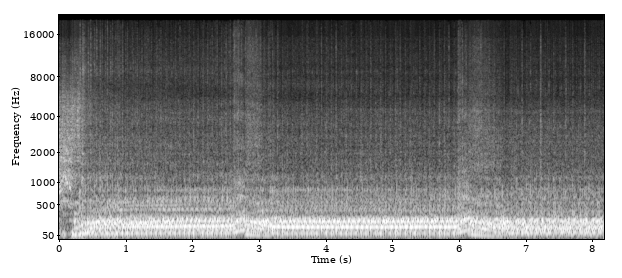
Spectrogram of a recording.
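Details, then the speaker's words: Freshly built, carbureted 421 small-block Chevy in an S-10, just started and still cold: a lumpy but steady idle with a couple of throttle blips. It runs cleanly; normal warm-up running. "It'll sound better as it warms up."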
